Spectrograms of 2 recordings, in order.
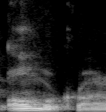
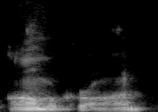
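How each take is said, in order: First: The first O is a long vowel. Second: The first O is a short vowel. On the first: "I think you said Omicron" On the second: "I normally put it with a short O"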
